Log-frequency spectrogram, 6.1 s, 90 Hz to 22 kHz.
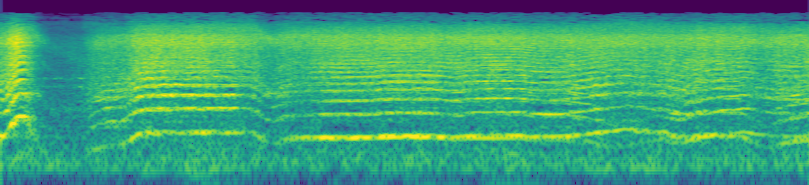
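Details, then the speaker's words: Freshly built, painted Racer X ET5 FPV quad on 4S during its first hover test. A high, smooth whine from all four motors holds a steady pitch with gentle rises and dips, with no roughness. Motors are healthy and not hot afterwards. "yeah yeah it's it's fine pretty smooth sounds great"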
